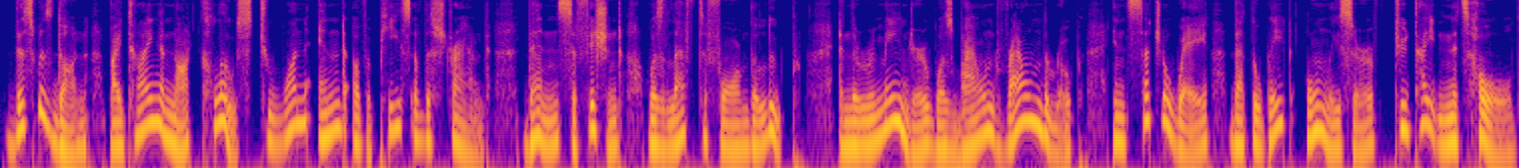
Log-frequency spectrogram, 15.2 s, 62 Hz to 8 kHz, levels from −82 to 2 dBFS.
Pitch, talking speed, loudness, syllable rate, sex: 140 Hz, 180 wpm, -17 LUFS, 4.3 syllables/s, male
